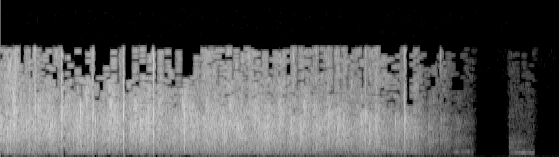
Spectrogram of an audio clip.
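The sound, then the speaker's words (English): An audience applauds the program's resources, a dense wash of many hands clapping at an even level for about four seconds, then fading out, with a faint short burst of noise just after. “So just a quick round of applause for the resources.”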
